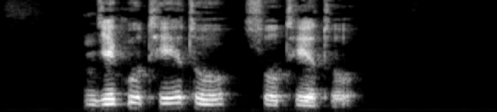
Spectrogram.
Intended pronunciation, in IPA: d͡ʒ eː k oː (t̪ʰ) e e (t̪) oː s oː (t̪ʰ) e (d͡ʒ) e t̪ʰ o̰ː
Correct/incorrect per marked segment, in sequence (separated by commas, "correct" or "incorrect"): correct, incorrect, correct, incorrect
